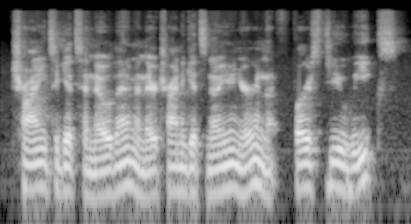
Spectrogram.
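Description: A man with a deep, monotone voice, talking bluntly and dryly as a panelist on a casual live show. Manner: blunt, dry.

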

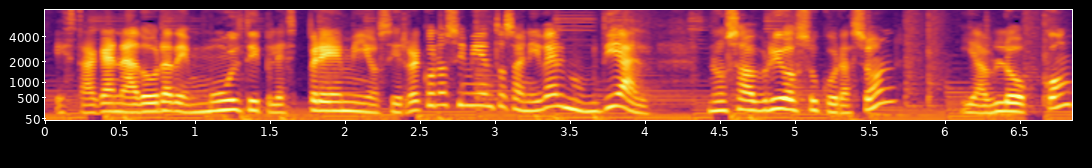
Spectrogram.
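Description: A woman presenting and interviewing on a radio-style show, reading a polished introduction and then asking questions. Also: mid-range voice. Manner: polished, expressive presenter delivery.

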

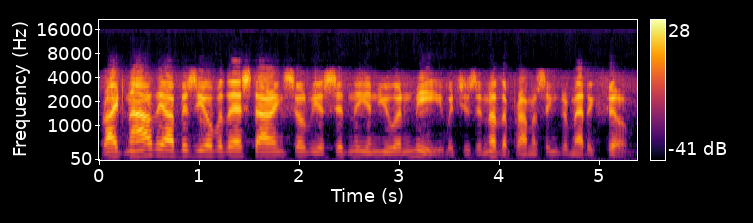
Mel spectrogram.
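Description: A man's voice: medium pitch, quick pace, bright, forceful tone. A man presenting and narrating a scripted 1930s radio programme in a formal, theatrical way. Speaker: guest host and narrator. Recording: muffled 1930s radio broadcast.

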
